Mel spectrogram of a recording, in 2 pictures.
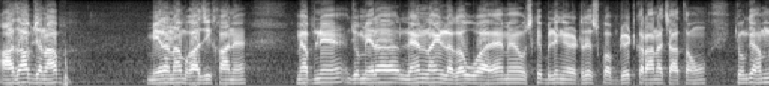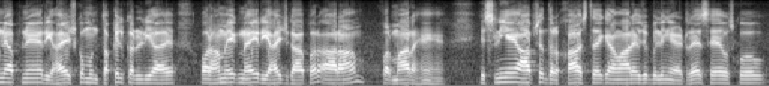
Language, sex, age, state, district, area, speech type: Urdu, male, 30-45, Delhi, New Delhi, urban, spontaneous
